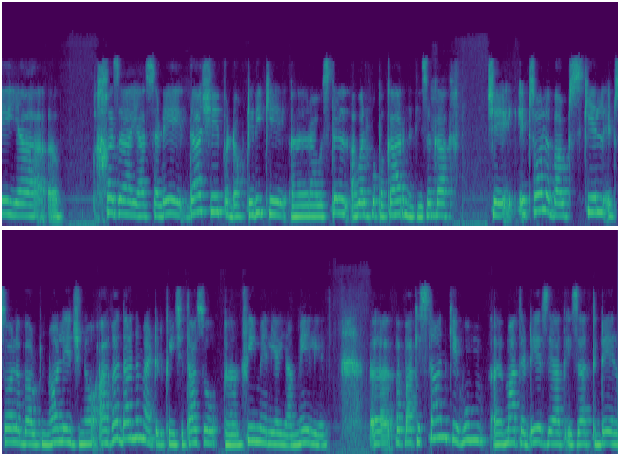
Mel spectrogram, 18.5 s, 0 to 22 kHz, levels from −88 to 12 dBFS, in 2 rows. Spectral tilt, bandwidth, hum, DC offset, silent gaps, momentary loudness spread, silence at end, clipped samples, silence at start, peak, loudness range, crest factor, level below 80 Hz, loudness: -5 dB/octave; 8 kHz; none; under 0.1%; none; 3 LU; 0 s; under 0.1%; 0 s; -8 dBFS; 2 LU; 14 dB; -58 dBFS; -23 LUFS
